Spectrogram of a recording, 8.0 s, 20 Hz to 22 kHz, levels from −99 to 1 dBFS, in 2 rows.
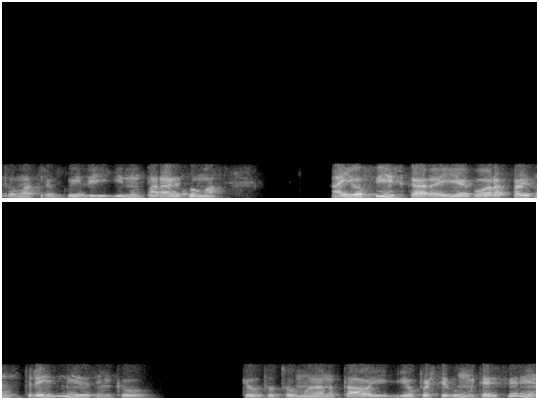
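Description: Speech, passed throughout through a Bluetooth CVSD headset codec, consistent with a 64 kbps one-bit link: nothing above 3.8 kHz survives, sibilants turn scratchy and granular hiss sits beneath.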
